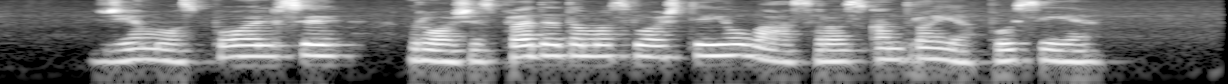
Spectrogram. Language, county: Lithuanian, Šiauliai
